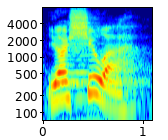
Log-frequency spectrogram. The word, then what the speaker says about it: Yeshua: But Jesus is a Jewish name, which would sound something like Yeshua or Yeshua.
